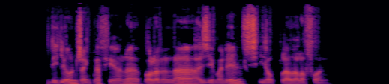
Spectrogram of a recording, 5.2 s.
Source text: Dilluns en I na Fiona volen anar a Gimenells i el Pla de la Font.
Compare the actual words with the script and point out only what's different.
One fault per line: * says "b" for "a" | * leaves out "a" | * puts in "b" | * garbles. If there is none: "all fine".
all fine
